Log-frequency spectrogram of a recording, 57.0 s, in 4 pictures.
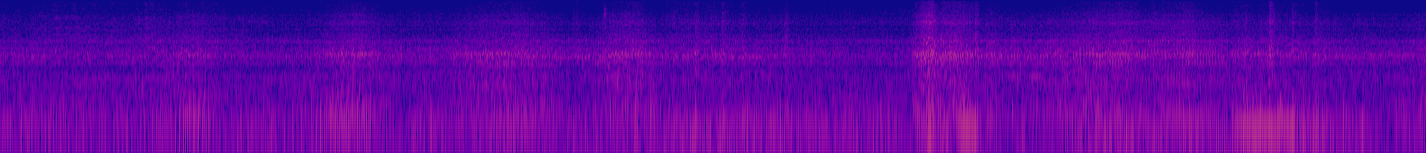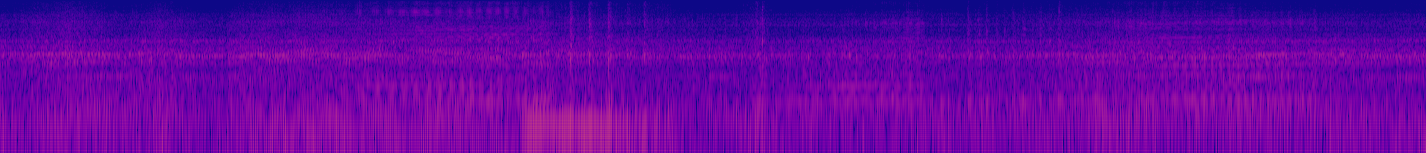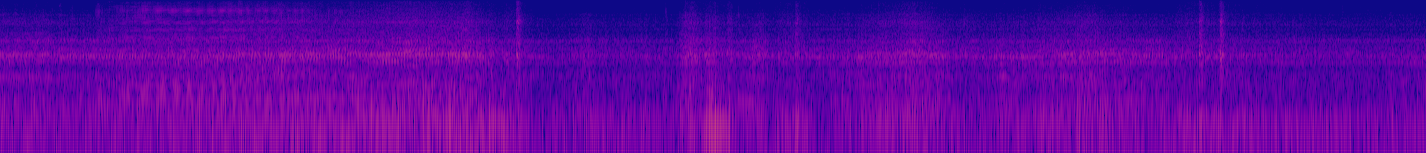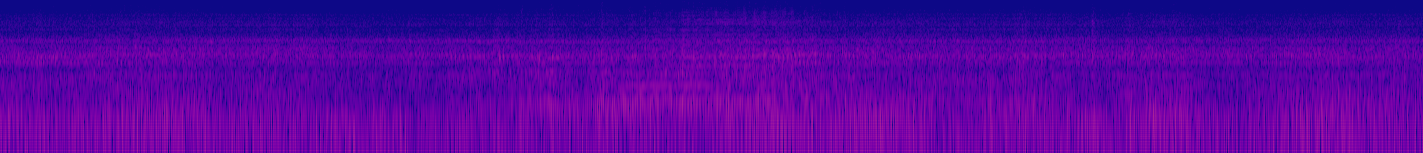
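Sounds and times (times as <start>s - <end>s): car engine under racing load: 0.0s - 57.0s.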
